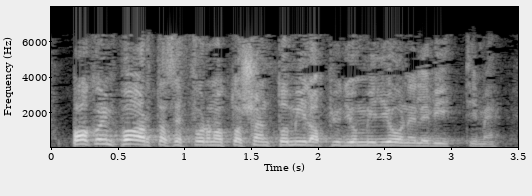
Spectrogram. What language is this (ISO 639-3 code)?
ita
